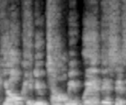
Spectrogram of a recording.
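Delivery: play-acted light casual tone. Retelling trying to get a forklift driver's attention in a warehouse: retelling own yell. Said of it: "and I'm yelling".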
